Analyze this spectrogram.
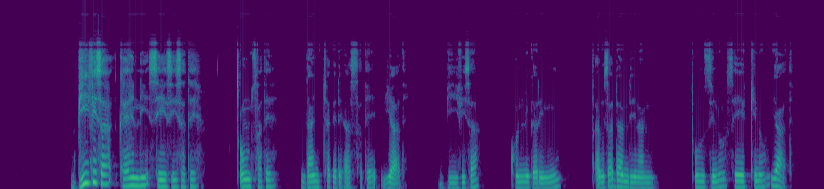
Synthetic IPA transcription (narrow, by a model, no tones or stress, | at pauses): biːfɪsɐkʰɐjɛnːɪse̞ːsiːsɐt̪ɛ | t̪ʼʊmsɐt̪ɛ | d̪ɐnt͡ʃːɐɡɛd̪ɛʔɐ̰sːɐt̪ɛjaːt̪ʰɛ̥ | biːfɪsɐ | kʰʊnːɪɡɐɾɪnːɪ | t̪ʼɐ̰bɪsɐd̪ɐnd̪iːnɐn | t̪ʼʊmsɪnɔse̞ːkʰːɪnɔjaːt̪ɛ̥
